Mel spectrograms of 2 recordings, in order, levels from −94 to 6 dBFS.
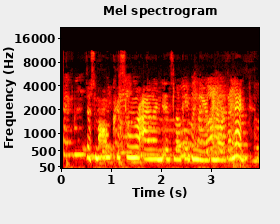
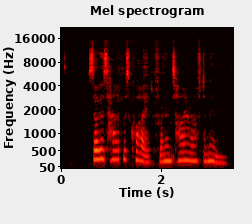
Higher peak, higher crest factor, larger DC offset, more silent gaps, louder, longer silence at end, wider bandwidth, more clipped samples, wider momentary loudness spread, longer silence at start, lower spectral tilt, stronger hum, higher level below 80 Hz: first, -2 dBFS vs -28 dBFS; second, 14 dB vs 20 dB; neither; neither; first, -16 LUFS vs -47 LUFS; second, 0 s vs 0.15 s; second, 11.5 kHz vs 16.5 kHz; neither; second, 6 LU vs 11 LU; about the same, 0.05 s vs 0.05 s; first, -5 dB/octave vs -3 dB/octave; neither; first, -50 dBFS vs -90 dBFS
